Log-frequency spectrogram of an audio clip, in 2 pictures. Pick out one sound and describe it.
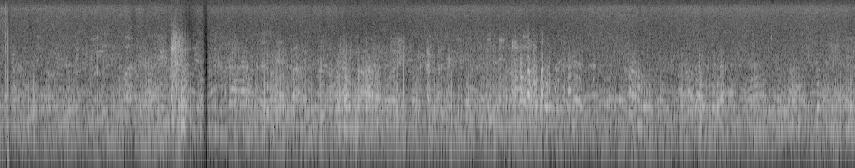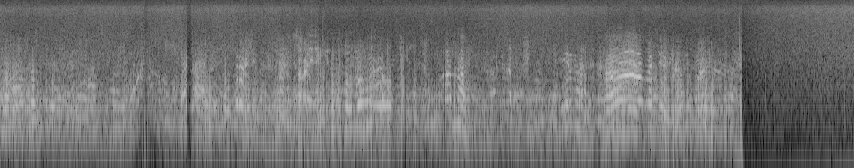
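A large crowd of men talks and murmurs loudly outdoors.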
